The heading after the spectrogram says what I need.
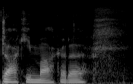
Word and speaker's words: dakimakura: here heroines who is this game before it's pronounced dakimakura we're moving on from the dakimakura dude who's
